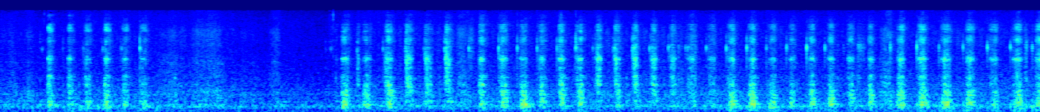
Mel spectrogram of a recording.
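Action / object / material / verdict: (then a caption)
scrape / paper sheet with metal pen nib / paper / none. A metal dip pen nib scratches dense hatching onto a flat sheet of white drawing paper. Quick, bright, rasping strokes repeat in steady bursts, broken by a softer, quieter stretch of scratching near the start before the rapid hatching picks up again.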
